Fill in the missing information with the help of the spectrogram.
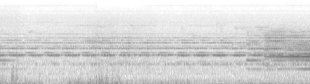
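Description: Distant railway warning sounds, steady high tones that grow louder about five seconds in, over a low rumble.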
